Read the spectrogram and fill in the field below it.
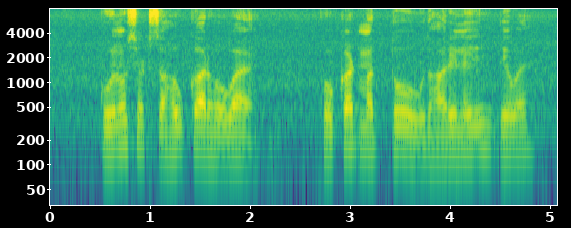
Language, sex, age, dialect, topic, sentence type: Chhattisgarhi, male, 60-100, Central, banking, statement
